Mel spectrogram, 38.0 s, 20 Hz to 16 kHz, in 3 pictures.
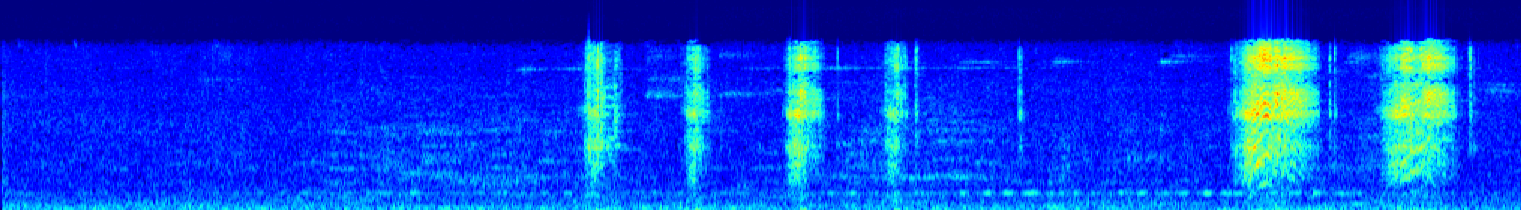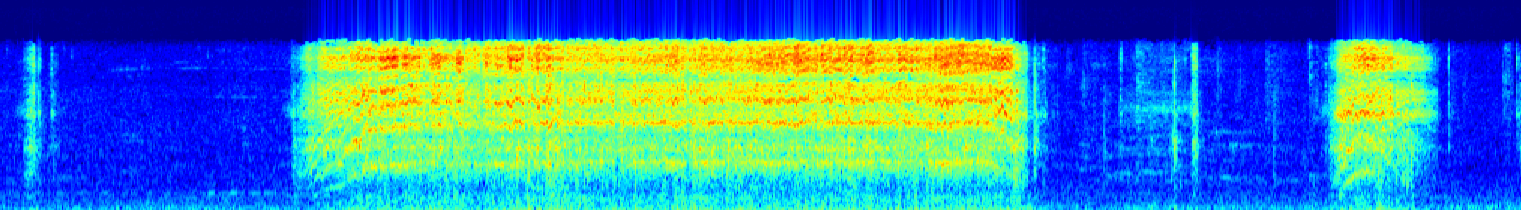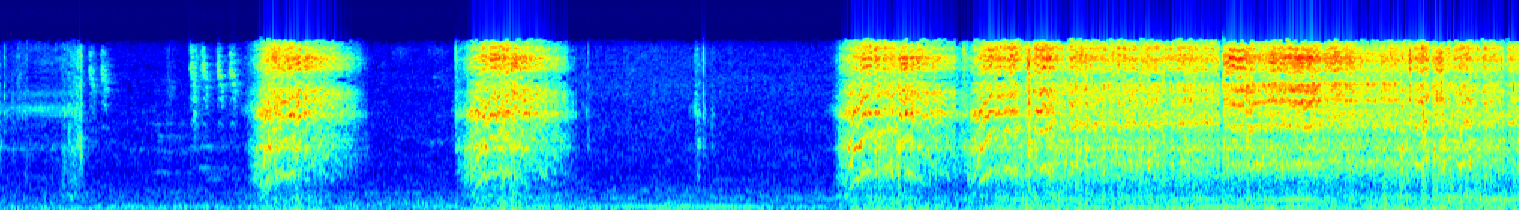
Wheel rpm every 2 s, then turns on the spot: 0, 0, 0, 10, 0, 20, 10, 40, 220, 230, 140, 10, 20, 10, 30, 10, 70, 220, 230.
24-26 30-32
